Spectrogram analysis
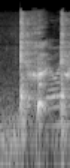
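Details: Two harsh, forceful cough bursts in quick succession from a girl: coughing episode.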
